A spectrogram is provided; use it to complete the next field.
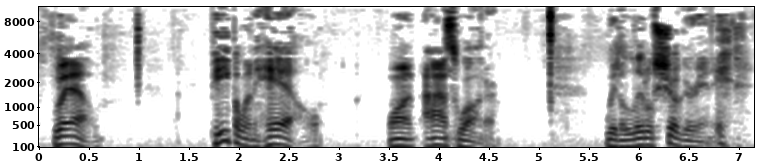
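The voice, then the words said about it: Put-on Southern accent. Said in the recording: “You have to say that with a Southern accent, though.”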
